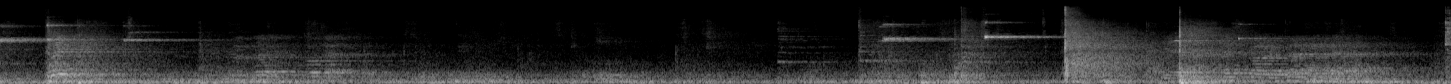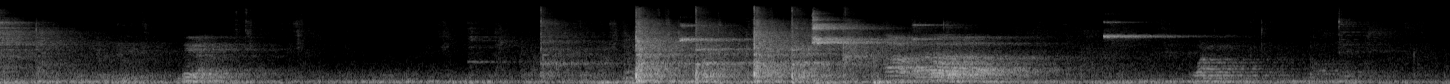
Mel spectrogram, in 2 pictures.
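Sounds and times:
shoes squeaking on hall floor: 0.0s - 3.2s, 3.8s - 12.9s, 18.8s - 29.0s
rackets striking shuttlecock: 10.4s - 11.2s, 19.2s - 23.2s.

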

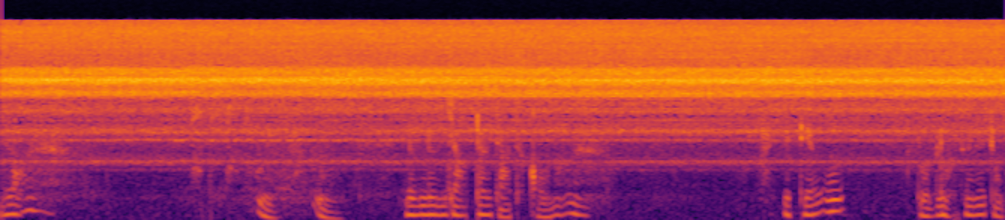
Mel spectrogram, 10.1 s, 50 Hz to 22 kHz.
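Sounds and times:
man talking: 0.0s - 0.7s, 2.0s - 6.1s, 7.6s - 8.5s, 9.2s - 10.0s
insects buzzing: 0.0s - 10.0s.

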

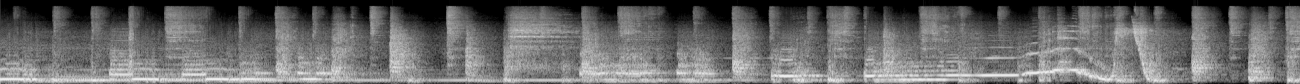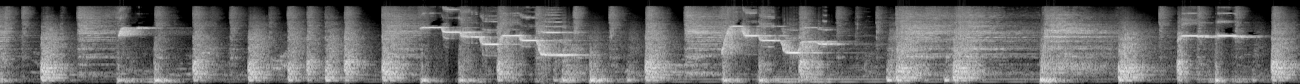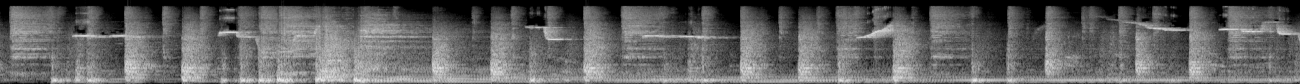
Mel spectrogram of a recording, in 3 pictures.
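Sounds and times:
irregular drumming: 0.0s - 39.0s.

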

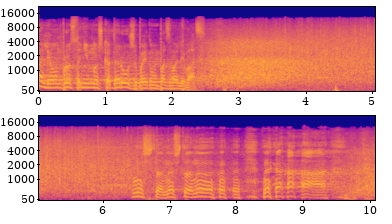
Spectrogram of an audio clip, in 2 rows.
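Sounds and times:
audience applauding: 2.8s - 7.4s.

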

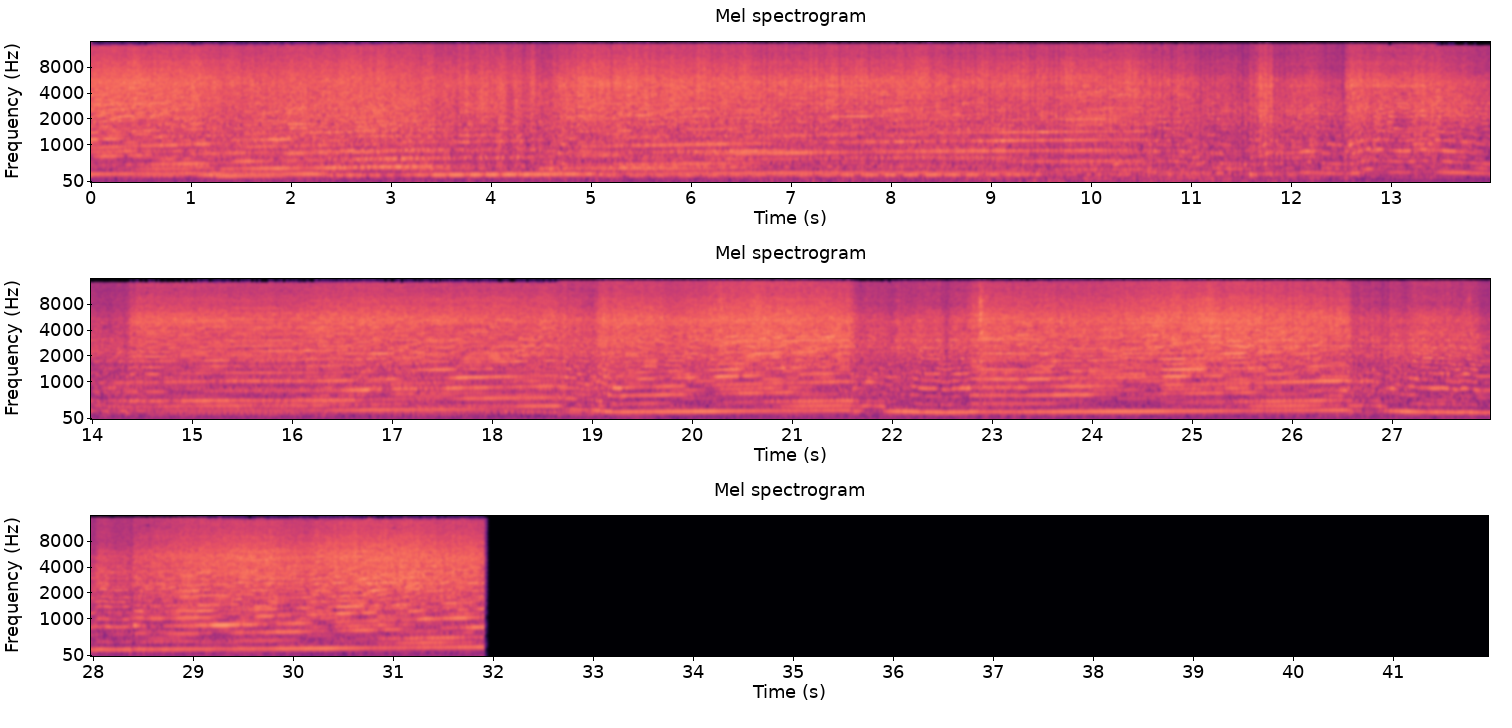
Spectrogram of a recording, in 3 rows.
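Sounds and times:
car engine at high revs: 0.0s - 32.0s.

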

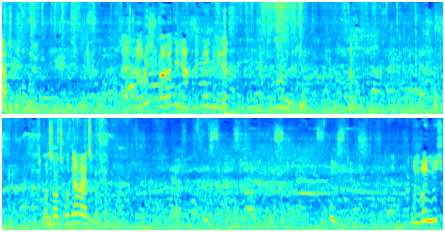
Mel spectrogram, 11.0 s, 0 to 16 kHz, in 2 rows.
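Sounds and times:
low outdoor rumble: 0.0s - 11.0s
voices talking: 0.0s - 11.0s.

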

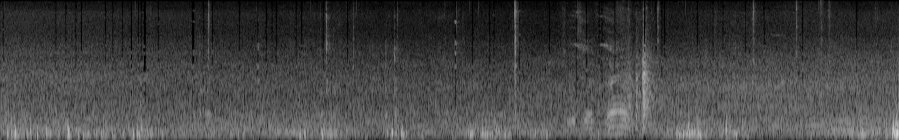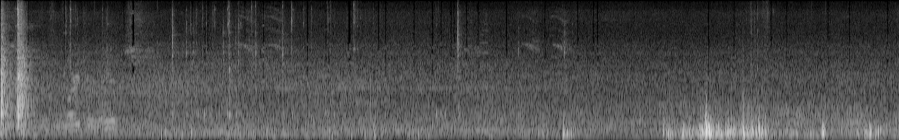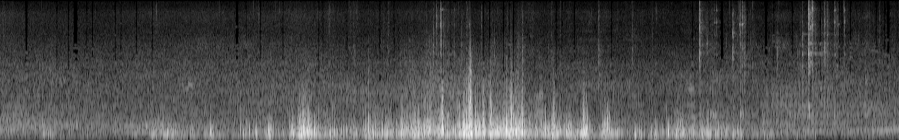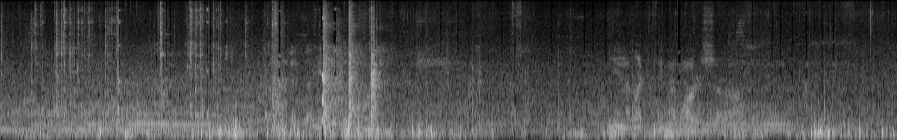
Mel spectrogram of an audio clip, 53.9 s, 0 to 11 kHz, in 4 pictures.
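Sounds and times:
low rumbling: 0.0s - 53.9s
pliers clicking and scraping metal: 13.5s - 19.0s, 37.4s - 46.2s.

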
